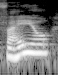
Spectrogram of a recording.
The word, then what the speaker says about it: Vallejo: And a lot of people have helped me out because I've even received a link to a video where they pronounce Vallejo. So I'll just keep it at Vallejo.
